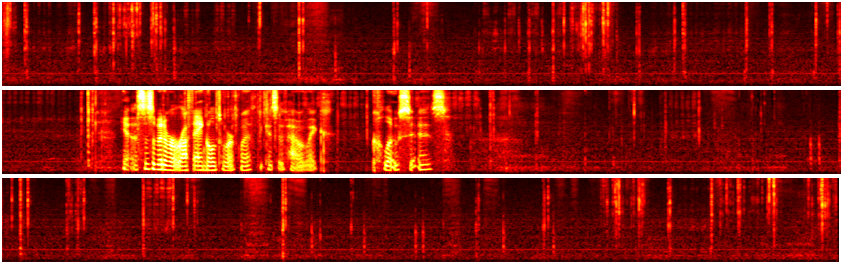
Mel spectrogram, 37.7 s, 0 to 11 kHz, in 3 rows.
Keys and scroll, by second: 31.4 ctrl+z.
